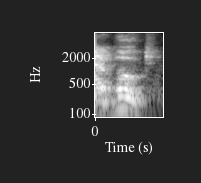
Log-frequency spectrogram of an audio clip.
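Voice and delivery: "boot" with a long oo in place of about; Canadian "a boot". Shown as a demonstration. Showing friends the Canadian pronunciation, "a boot" for about. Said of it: "A Canadian would pronounce that".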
